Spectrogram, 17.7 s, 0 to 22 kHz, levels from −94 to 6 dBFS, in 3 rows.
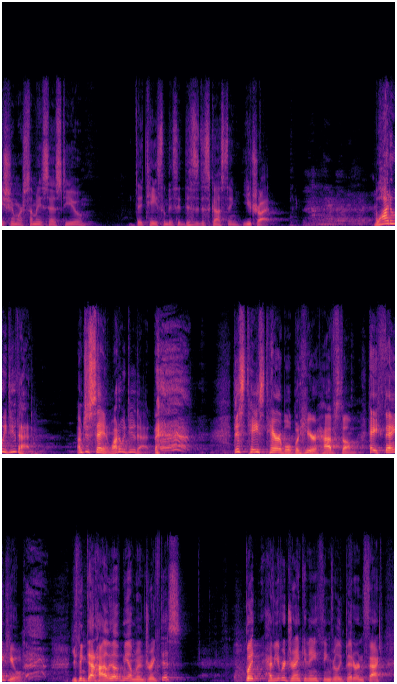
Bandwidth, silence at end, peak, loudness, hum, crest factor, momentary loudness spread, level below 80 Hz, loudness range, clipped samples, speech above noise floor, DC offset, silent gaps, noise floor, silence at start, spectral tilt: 15 kHz; 0 s; 0 dBFS; -25 LUFS; none; 26 dB; 18 LU; -74 dBFS; 14 LU; under 0.1%; 50 dB; under 0.1%; none; -76 dBFS; 0 s; -3.5 dB/octave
